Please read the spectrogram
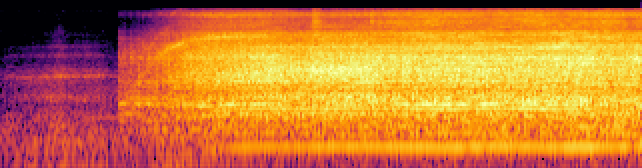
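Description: A hand-held power tool grinding on the end of a steel pipe. It starts about a second in, builds up over a second, and then runs as a steady, harsh hiss with a faint hum underneath.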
